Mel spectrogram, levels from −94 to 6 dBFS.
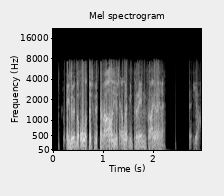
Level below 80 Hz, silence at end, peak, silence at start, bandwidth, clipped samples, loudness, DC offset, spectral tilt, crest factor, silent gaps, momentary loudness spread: -40 dBFS; 0.05 s; 0 dBFS; 0.2 s; 7.8 kHz; under 0.1%; -15 LUFS; under 0.1%; -5.5 dB/octave; 16 dB; 2.51-2.71 s; 8 LU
